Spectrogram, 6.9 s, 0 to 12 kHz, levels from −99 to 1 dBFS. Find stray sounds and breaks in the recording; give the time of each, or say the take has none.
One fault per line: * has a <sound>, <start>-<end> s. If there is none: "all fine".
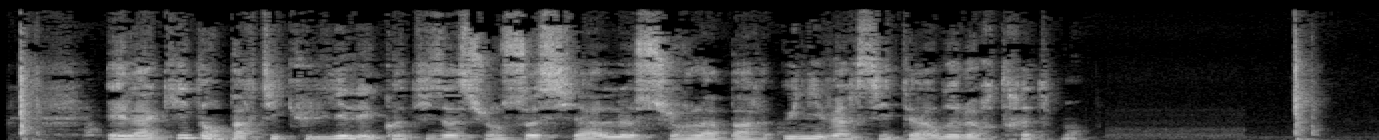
all fine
